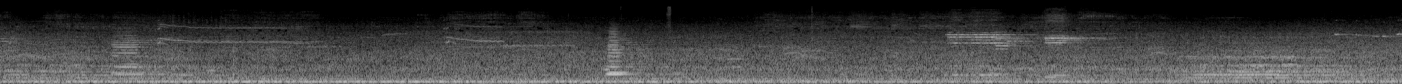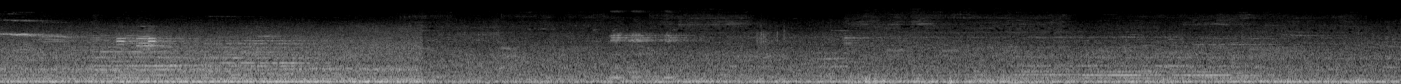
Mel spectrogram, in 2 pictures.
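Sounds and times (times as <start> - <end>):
short high train horn toots: 0.0 - 2.0, 6.0 - 6.5, 11.8 - 13.8, 24.0 - 26.6
passenger train rumbling: 0.0 - 28.0.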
